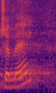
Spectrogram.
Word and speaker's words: Jamme: Starting from that end, we have Mariéme Jamme. Is that the correct pronunciation?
